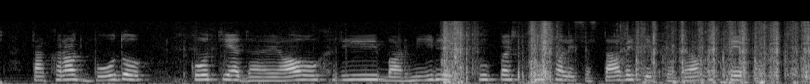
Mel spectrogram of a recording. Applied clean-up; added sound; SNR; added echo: none; Cutlery, silverware; 6 dB; none.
